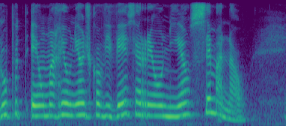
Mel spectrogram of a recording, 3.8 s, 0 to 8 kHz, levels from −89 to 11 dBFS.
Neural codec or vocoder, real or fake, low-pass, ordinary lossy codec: none; real; 7.2 kHz; none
